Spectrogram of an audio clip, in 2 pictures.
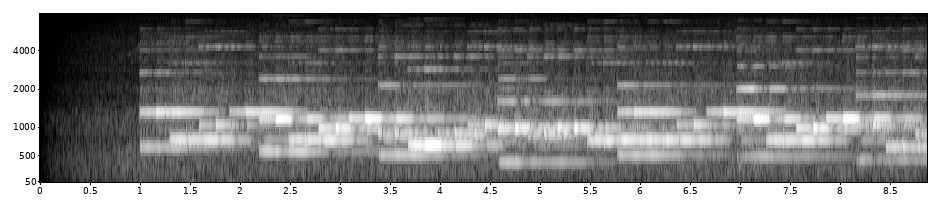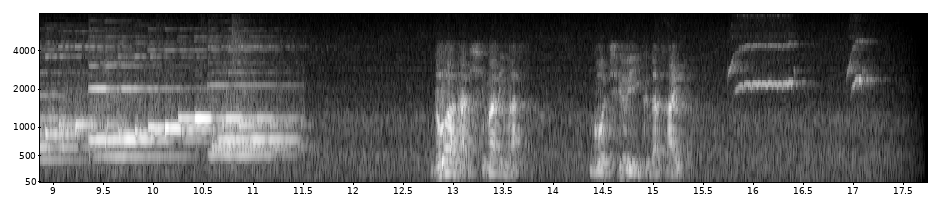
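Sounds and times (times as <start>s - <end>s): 
melody: 1.0s - 11.6s.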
